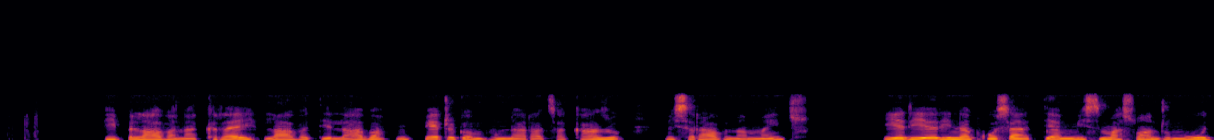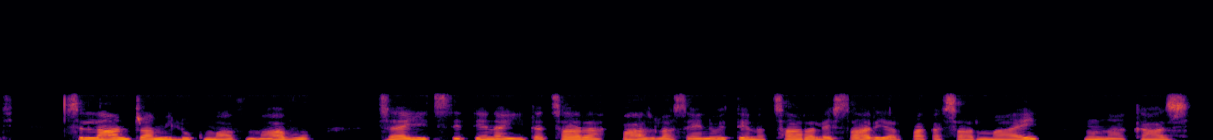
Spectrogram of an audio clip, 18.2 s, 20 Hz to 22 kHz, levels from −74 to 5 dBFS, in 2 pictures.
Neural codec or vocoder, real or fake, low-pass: none; real; 7.2 kHz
